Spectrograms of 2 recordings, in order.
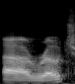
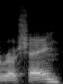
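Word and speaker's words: Roache: I want to kind of go back and talk about Linus Roach or Roche. What did we agree on as pronunciation? I think Roach.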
